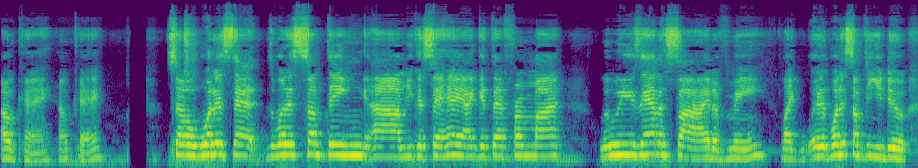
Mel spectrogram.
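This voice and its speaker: Using an ordinary speaking voice, a woman speaks with a fairly high pitch and ordinary pitch variation at a moderate pace. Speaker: radio host. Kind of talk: interview. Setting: video call.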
